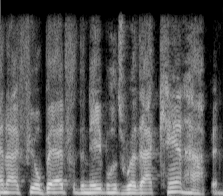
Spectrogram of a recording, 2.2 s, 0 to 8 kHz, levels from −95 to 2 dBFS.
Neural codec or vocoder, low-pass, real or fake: none; 7.2 kHz; real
